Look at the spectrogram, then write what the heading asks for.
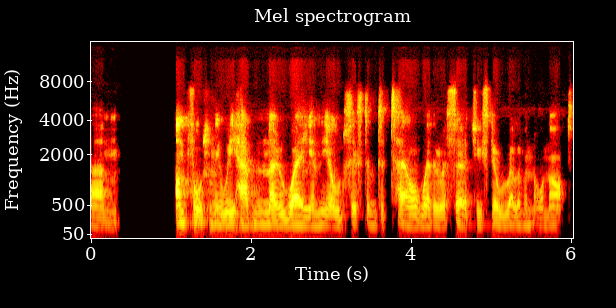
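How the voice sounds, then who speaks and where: A man with a very deep, low voice and an English accent speaks at a moderate pace in a flat monotone, recorded dry and close with no echo. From England. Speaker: software development manager. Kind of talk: webinar Q&A. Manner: hesitant with fillers.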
